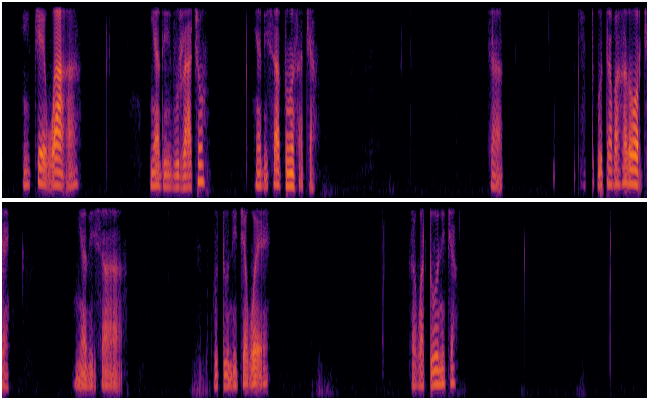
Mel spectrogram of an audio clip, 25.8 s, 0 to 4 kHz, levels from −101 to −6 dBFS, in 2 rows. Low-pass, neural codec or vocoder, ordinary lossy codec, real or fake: 3.6 kHz; none; none; real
